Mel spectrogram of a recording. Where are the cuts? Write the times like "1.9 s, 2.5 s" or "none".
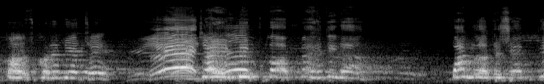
none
